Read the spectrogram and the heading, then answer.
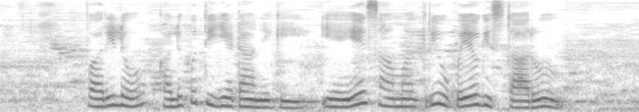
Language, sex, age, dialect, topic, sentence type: Telugu, female, 18-24, Utterandhra, agriculture, question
